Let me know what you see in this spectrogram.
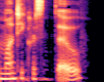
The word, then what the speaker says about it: Monte Cristo: I want the Monte Cristo. That's how you say it, right? – Yeah.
